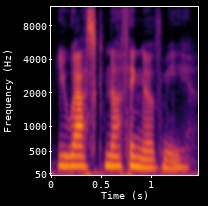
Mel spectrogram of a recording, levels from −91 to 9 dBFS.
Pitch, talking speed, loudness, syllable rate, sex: 185 Hz, 205 wpm, -19 LUFS, 4.4 syllables/s, female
